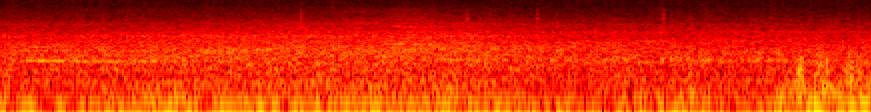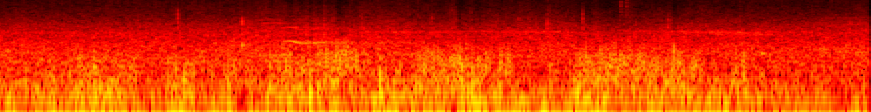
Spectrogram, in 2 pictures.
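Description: Wind rumbling on the microphone over the steady background noise of a busy city street, a little louder and more gusty from about halfway through.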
